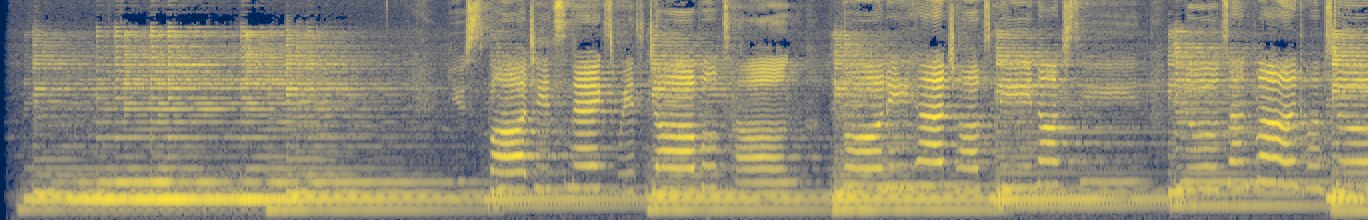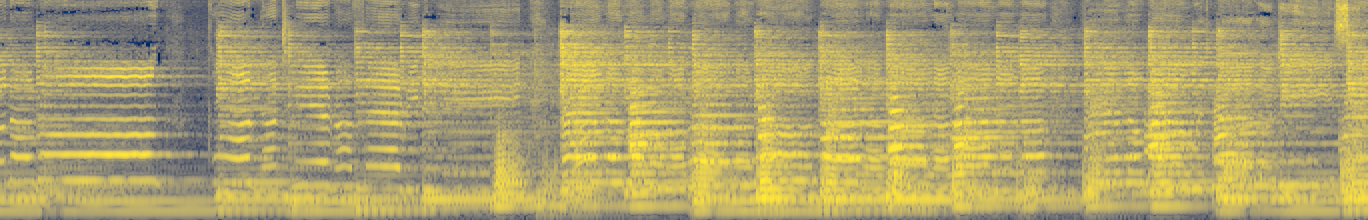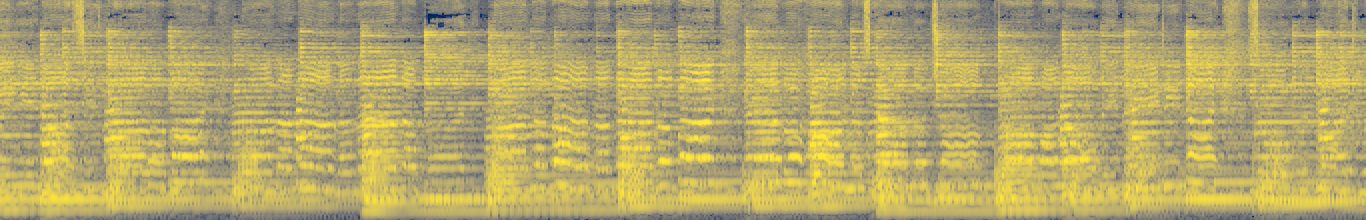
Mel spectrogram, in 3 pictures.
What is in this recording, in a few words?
lullaby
